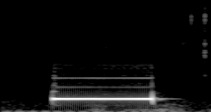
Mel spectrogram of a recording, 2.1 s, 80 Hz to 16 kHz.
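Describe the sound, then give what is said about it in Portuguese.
A single steady electronic ringback tone sounds through a phone line for about one second after dialing the police emergency number 190, clear and fairly loud, then cuts off, leaving a low background murmur and a couple of faint clicks. “Discou 190. Colou o telefone ao ouvido. Aguardou.”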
